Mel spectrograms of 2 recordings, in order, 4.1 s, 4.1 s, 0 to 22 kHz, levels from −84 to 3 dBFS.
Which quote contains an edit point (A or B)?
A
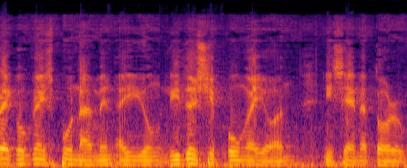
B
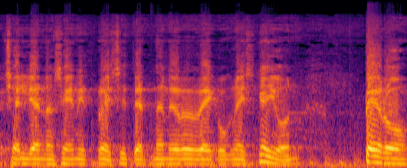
A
